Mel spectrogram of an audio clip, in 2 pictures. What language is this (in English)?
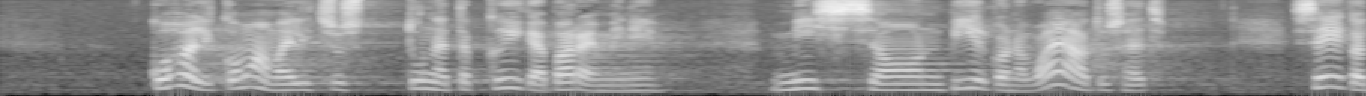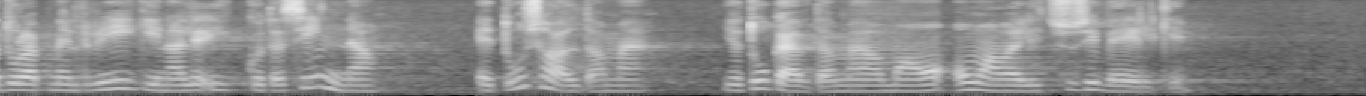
Estonian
